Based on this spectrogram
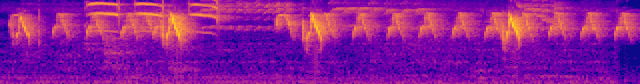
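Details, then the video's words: Bar-winged prinia singing energetically as a lure for other birds of its kind; opens with high arched whistles, then a dense, even series of sharp chirps with occasional louder accents. "Burung CIBLEK GACOR ampuh untuk PANCINGAN CIBLEK agar bunyi dan cepat GACOR"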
